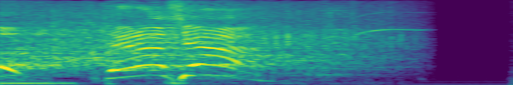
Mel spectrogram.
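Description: A burst of applause mixed with cheering and whoops on the Radio Tú broadcast, a dense wash of clapping that holds steady for about two seconds before cutting off abruptly into silence.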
